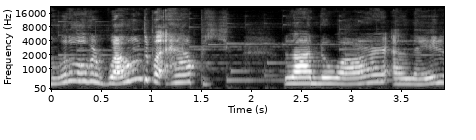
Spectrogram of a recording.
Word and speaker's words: noir: So people say Noor while it's pronounced Noir at the end, while many say the first option.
